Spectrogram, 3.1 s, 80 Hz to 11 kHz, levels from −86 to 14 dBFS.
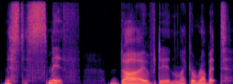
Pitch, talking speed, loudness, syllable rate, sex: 175 Hz, 135 wpm, -19 LUFS, 3.4 syllables/s, female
